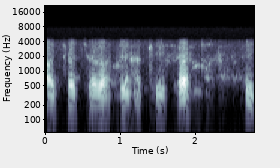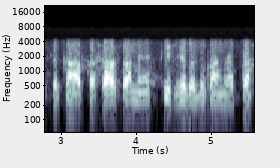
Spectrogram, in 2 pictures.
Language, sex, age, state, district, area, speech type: Hindi, male, 60+, Bihar, Madhepura, rural, conversation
